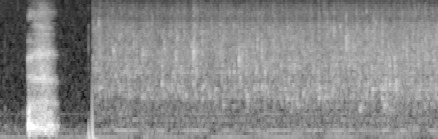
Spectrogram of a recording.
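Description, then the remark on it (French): Water running from taps in a cellar, all opened at once: a short loud gush, a sharp click, then a steady, even hiss of flowing water that continues to the end. No one speaks. “Il ferme les robinets.”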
